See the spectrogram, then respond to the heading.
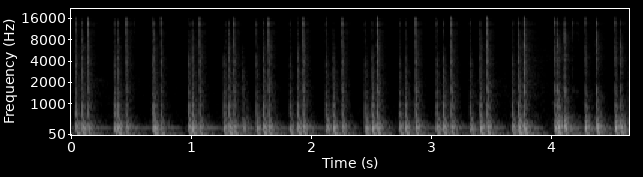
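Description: Long fingernails and fingertips tap the plastic cover over a treadmill console's LCD screen, which sits in a hollow housing. The result is a quick, uneven run of short, hollow knocks with a faint low tone around 250 Hz and a clicky fingernail edge, each dying away almost at once.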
